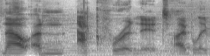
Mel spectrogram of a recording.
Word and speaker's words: Araquanid: Okay, it's pronounced Araquanid.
